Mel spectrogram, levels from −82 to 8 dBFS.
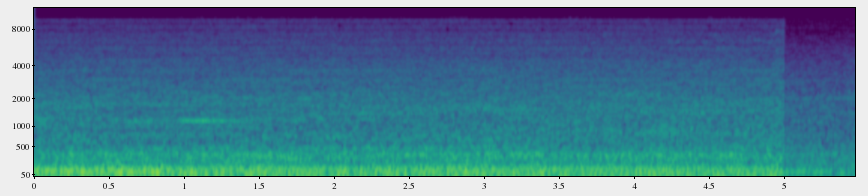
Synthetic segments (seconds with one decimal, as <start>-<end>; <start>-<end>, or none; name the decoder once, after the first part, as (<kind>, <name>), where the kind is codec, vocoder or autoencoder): none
